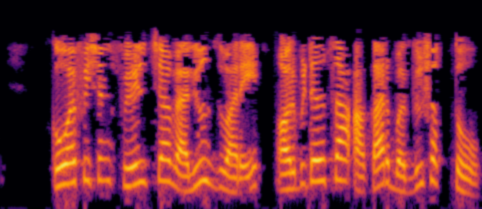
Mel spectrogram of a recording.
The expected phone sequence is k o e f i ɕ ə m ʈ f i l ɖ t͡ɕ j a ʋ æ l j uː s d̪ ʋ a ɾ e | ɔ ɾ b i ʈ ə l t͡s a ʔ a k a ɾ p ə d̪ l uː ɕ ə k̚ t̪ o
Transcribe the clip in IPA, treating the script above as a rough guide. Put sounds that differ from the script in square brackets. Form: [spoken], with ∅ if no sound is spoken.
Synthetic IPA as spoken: k o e f i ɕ ə [ɳ] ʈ f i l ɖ t͡ɕ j a ʋ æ l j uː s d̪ ʋ a ɾ e | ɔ ɾ b i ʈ ə l t͡s a ʔ a k a ɾ [b] ə d̪ l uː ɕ ə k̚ t̪ o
